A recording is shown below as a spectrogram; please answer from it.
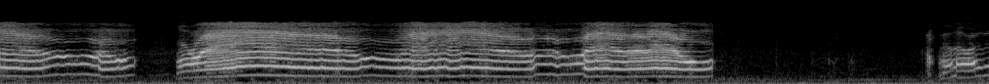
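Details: Domestic cat gives loud, drawn-out, nasal yowls. Three long wavering wails, each lasting one to three seconds, are separated by short gaps. A quiet pause follows, and then a new yowl starts at the end.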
